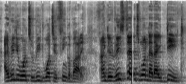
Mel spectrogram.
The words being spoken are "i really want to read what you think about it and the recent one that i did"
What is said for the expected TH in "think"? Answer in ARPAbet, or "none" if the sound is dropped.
TH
